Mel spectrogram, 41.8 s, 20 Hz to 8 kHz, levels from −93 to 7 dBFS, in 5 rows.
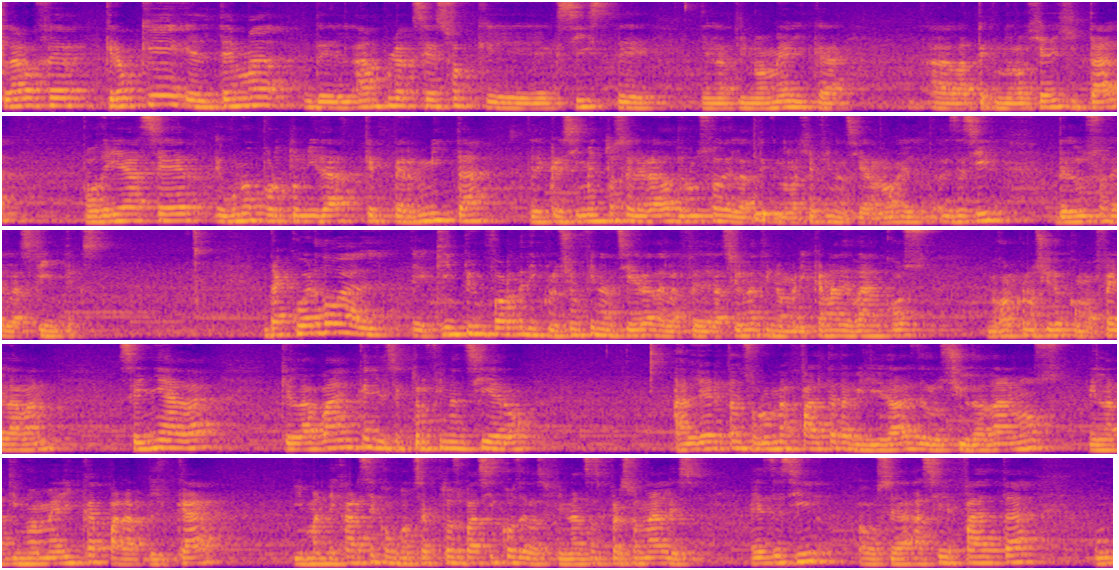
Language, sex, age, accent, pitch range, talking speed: Spanish, male, 30-49, Mexican, 145-180 Hz, 135 wpm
